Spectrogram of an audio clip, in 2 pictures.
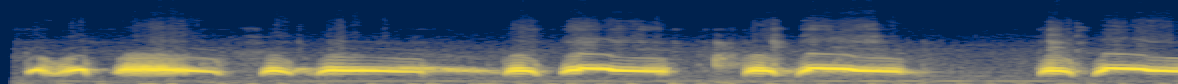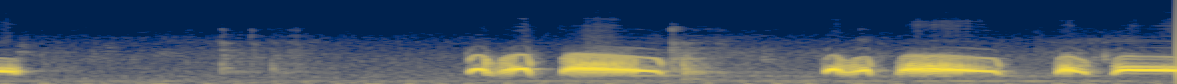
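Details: Spotted dove, a decoy bird cooing in the 'thổ pha thúc' voice style with 'gù' coos while challenging a wild dove: hoarse, mid-pitched two-part coos in rapid bursts, a pause near six seconds, then more clustered coos.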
